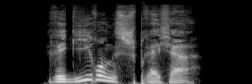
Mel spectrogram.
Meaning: government spokesman
- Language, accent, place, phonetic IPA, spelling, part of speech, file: German, Germany, Berlin, [ʁeˈɡiːʁʊŋsˌʃpʁɛçɐ], Regierungssprecher, noun, De-Regierungssprecher.ogg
